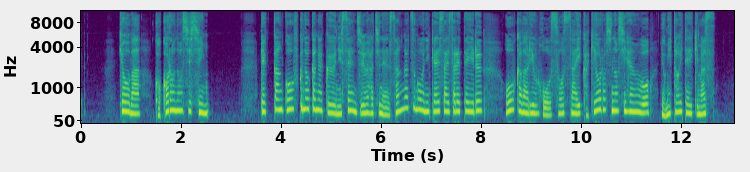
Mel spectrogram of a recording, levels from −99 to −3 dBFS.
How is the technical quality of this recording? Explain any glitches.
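Nothing here stands out as a glitch; the recording holds steady all the way with no technical faults to point to.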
